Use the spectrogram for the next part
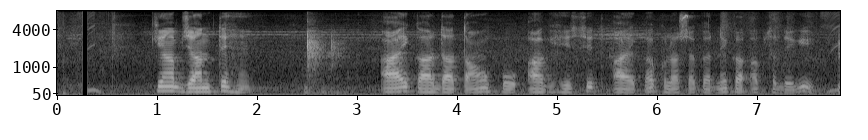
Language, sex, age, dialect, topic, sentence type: Hindi, male, 18-24, Marwari Dhudhari, banking, statement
